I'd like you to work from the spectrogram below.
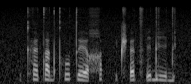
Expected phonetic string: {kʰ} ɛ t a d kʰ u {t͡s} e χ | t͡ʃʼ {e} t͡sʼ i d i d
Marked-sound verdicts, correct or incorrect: correct, incorrect, incorrect

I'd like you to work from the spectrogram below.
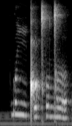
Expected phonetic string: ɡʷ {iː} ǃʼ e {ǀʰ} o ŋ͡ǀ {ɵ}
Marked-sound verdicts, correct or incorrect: correct, correct, incorrect

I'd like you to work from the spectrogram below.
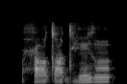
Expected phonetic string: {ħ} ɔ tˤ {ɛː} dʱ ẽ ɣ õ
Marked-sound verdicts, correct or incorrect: correct, incorrect

